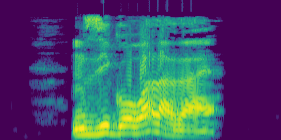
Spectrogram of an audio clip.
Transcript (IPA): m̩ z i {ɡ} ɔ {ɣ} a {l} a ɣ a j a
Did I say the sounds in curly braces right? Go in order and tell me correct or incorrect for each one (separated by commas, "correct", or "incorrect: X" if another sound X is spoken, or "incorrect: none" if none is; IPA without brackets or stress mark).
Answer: correct, incorrect: w, correct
